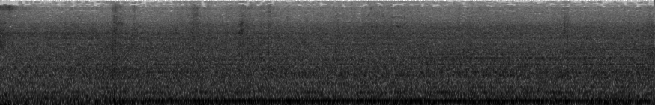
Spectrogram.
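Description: A steady low machine hum that holds one pitch throughout, with faint higher tones over it.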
